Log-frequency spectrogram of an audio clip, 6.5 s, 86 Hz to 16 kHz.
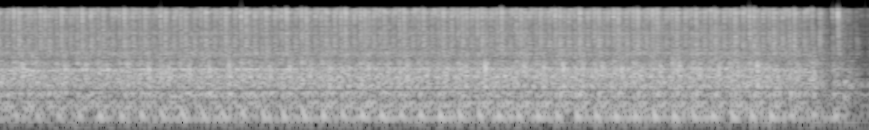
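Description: Bernina Aurora 440 QE domestic sewing machine running steadily at speed, the needle and hopping foot stitching rapidly through a quilt sandwich in free-motion ruler work.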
